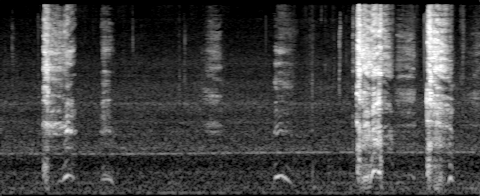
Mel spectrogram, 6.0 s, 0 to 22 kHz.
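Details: Repeated harsh coughs and throat clearing from an adult, the end of a 20-minute coughing fit.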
